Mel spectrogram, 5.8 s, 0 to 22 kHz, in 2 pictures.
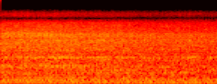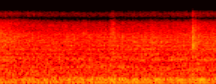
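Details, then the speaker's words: Ford 302 V8 Econoline van warming up after replacing bent #5 intake pushrod (suspected stuck valve); computer in open loop, oil burning off manifold. Steady low idle, slightly uneven lope, faint exhaust puff, no clatter from #5 anymore; running on eight, a bit rough. "apparently i fixed it it's not clattering on the number five cylinder anymore that's good it's running on eight"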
